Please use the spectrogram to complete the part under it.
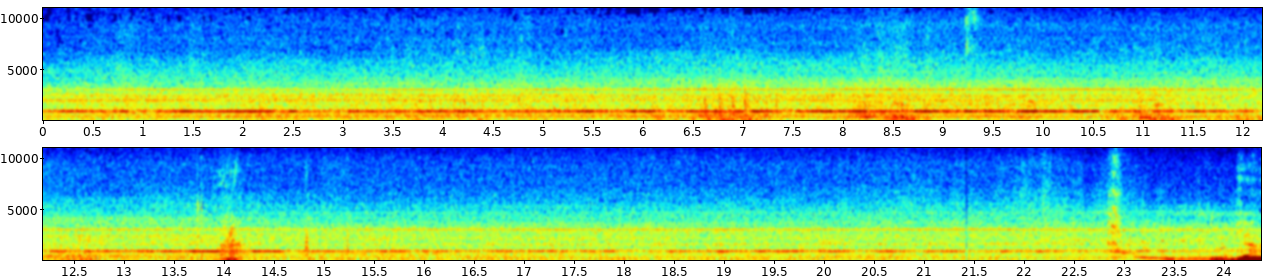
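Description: Edge banding machine pushed steadily along a melamine panel while applying PVC edge tape, giving a continuous loud mechanical hum with steady tonal whine and a few small clunks, running throughout without pause.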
